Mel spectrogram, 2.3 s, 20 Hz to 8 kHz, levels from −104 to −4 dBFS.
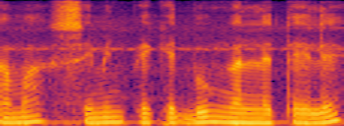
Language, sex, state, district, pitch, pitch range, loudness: Wancho, male, Arunachal Pradesh, Longding, 110 Hz, 110-120 Hz, -18 LUFS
